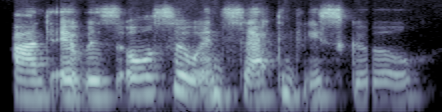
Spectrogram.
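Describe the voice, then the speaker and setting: Young woman, Northern Irish accent, husky, frank and self-mocking, casual guest. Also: medium pitch, steady tone, a little fast. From Northern Ireland. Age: young adult. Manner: frank, self-mocking, laughs at own story. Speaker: podcast guest. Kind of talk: casual conversation.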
